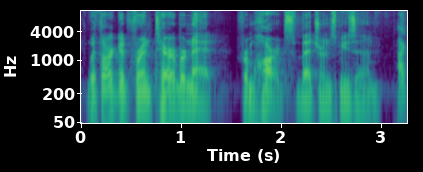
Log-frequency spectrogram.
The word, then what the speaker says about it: Burnett: our good friend Tara Burnett from Hearts Veterans Museum I gotta welcome in now miss Tara Burnett am I saying that right is it burn it or Burnett it's Burnett I thought it was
